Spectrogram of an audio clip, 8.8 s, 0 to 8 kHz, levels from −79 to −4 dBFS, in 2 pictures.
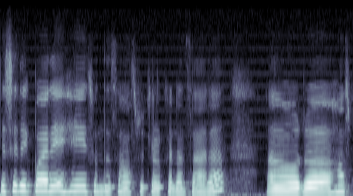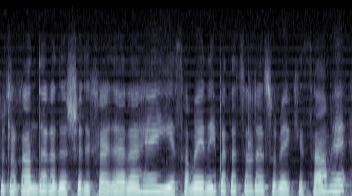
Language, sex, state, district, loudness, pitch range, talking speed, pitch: Hindi, female, Chhattisgarh, Sukma, -16 LUFS, 200-225 Hz, 205 wpm, 210 Hz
